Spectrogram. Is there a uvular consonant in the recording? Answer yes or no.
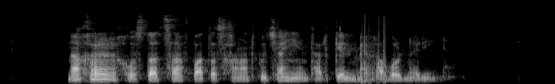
yes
